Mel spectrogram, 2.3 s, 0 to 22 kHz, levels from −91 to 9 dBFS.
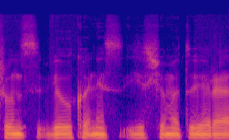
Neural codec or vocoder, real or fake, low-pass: none; real; 14.4 kHz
